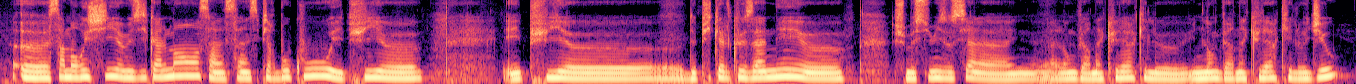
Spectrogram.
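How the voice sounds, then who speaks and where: A woman talks at a fairly slow pace in a fairly low voice with a dark, mellow tone. Her loudness stays very even, and her intonation fairly even. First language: Wallisian (speaking French). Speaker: singer. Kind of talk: interview. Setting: inside a traditional hut at a cultural centre. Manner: halting, many hesitations.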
